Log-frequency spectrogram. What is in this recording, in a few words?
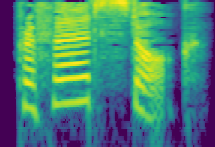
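"preferred stock", English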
